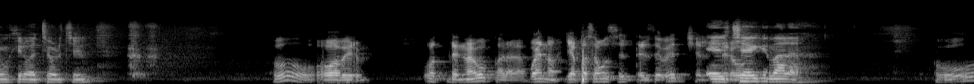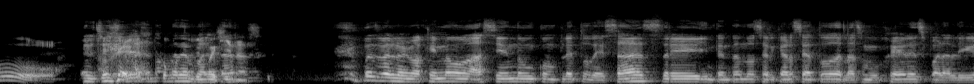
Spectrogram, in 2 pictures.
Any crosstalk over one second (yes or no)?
yes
